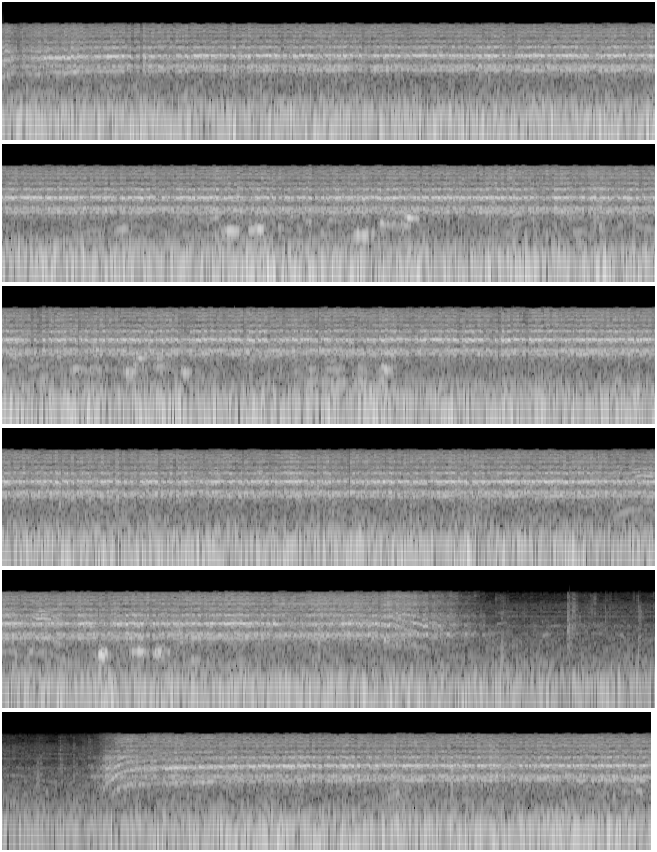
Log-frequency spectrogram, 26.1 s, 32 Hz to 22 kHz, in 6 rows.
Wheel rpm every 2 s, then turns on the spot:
220, 230, 230, 230, 230, 230, 230, 230, 230, 220, 20, 140, 230.
none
